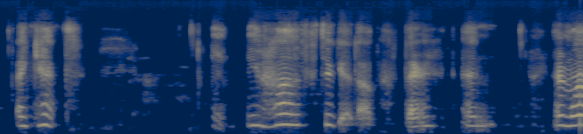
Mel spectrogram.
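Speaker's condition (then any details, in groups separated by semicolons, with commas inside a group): Cerebral palsy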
